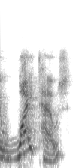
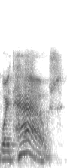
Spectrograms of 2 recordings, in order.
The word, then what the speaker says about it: White House: it can be but when we say White House we stress the first part and this is an actual compound and it means the house of the UN the president of the United States of America in a non-compounded phrase the second word is stress as I said white house so if I ask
